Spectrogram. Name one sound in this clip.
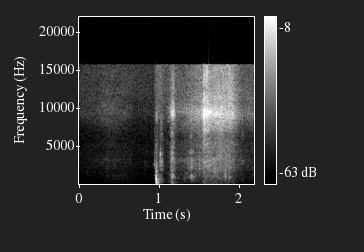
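A glass knocks down onto a table.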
